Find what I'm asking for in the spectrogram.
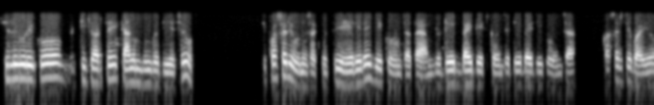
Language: Nepali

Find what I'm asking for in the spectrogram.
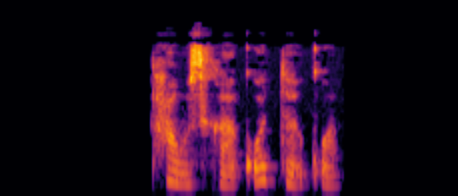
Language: Adyghe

